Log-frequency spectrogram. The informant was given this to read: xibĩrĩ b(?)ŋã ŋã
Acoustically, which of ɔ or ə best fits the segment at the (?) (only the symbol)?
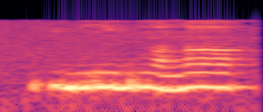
ə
